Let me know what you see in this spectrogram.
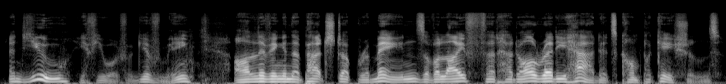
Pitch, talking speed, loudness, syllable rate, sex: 115 Hz, 175 wpm, -18 LUFS, 5.1 syllables/s, male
